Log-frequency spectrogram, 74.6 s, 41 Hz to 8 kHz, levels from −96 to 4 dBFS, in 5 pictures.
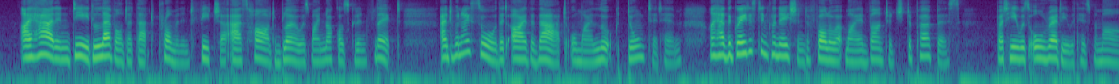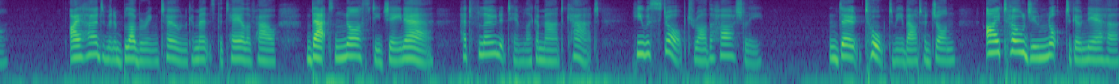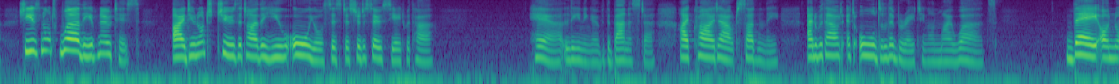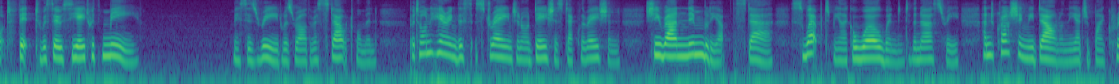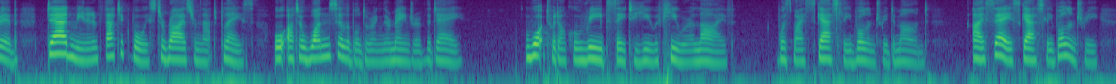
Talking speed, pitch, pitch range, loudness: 175 wpm, 200 Hz, 175-230 Hz, -28 LUFS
